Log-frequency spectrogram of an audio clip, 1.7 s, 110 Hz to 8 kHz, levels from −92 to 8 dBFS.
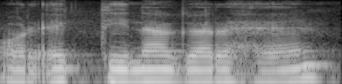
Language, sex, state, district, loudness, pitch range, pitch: Hindi, male, Arunachal Pradesh, Papum Pare, -17 LUFS, 115-120 Hz, 120 Hz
